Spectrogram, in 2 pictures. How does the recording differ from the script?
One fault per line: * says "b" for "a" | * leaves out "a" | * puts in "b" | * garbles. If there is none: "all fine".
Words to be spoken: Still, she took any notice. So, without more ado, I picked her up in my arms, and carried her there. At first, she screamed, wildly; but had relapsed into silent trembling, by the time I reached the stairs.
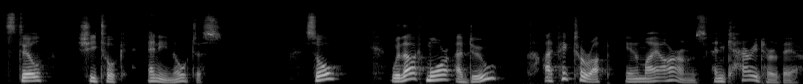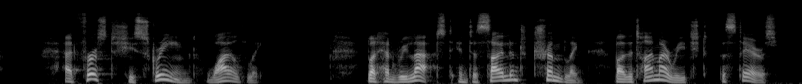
all fine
